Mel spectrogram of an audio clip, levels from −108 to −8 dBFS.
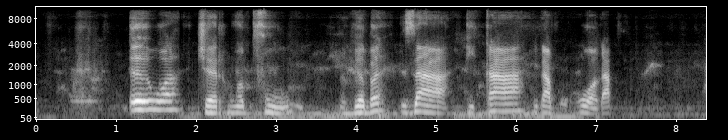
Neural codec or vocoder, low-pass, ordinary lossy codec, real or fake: codec, 24 kHz, 3 kbps, HILCodec; 9.9 kHz; Opus, 32 kbps; fake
